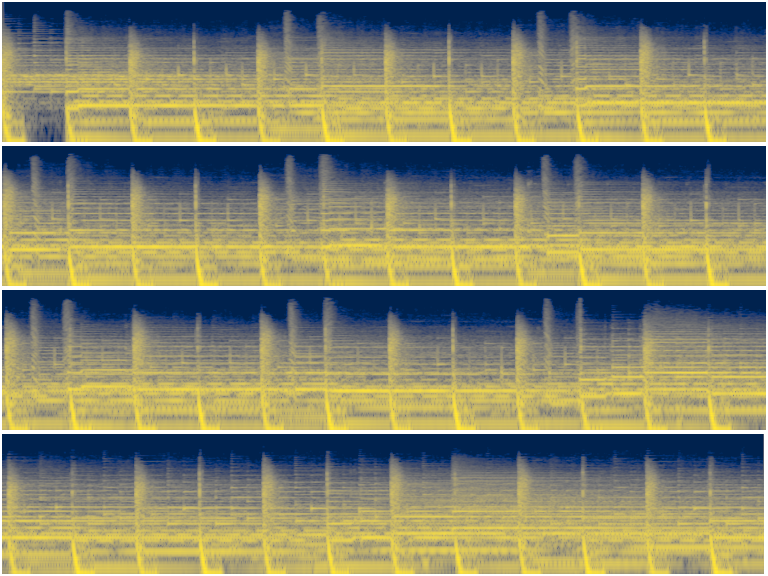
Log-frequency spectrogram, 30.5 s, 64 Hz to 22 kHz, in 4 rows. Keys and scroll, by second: 0.4 ctrl+j.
